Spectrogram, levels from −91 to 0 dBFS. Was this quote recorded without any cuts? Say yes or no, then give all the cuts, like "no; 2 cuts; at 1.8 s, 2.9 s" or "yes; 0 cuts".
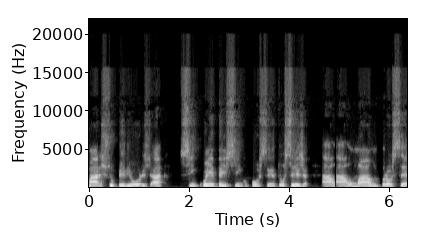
no; 1 cut; at 4.9 s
